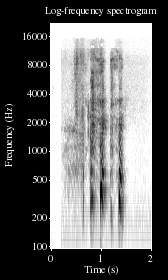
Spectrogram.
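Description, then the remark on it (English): A short fit of coughing: four or five raspy, breathy bursts in quick succession, with a slightly laugh-like rhythm, then silence. No one speaks. “It was a cough.”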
